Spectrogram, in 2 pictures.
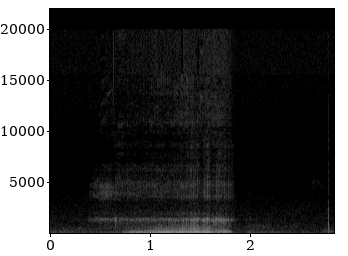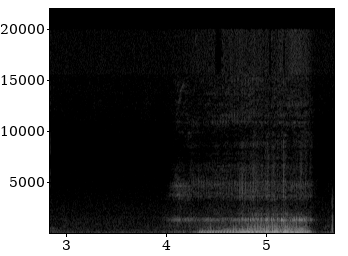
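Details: Father snoring during sleep: two loud, low, rattling snores on inhalation with quiet exhalation between; ordinary snoring.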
